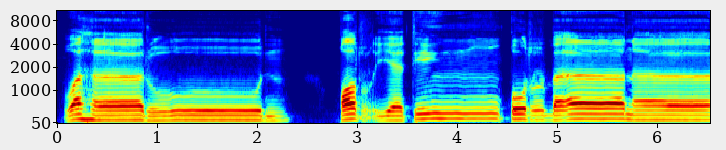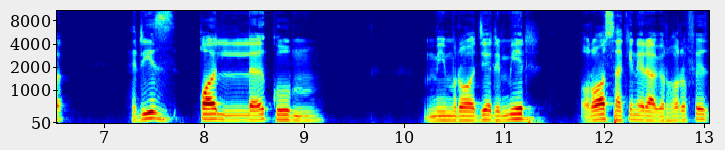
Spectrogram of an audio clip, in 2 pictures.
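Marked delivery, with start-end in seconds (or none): 0.1-8.9 slow, chanted, louder recitation; Quran recitation. Shown as a demonstration. Teacher recites the verse words for students, slow chant. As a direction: intone each word like tajweed.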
